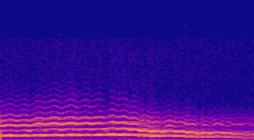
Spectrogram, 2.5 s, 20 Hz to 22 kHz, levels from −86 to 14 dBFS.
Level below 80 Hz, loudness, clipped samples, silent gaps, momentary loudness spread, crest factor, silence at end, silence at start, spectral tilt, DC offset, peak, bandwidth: -52 dBFS; -17 LUFS; under 0.1%; none; 6 LU; 12 dB; 0 s; 0 s; -1.5 dB/octave; under 0.1%; -6 dBFS; 7.4 kHz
